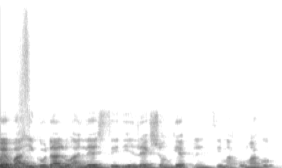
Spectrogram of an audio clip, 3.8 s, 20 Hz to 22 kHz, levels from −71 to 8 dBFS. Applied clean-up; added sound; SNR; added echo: none; Tearing; 19 dB; none.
